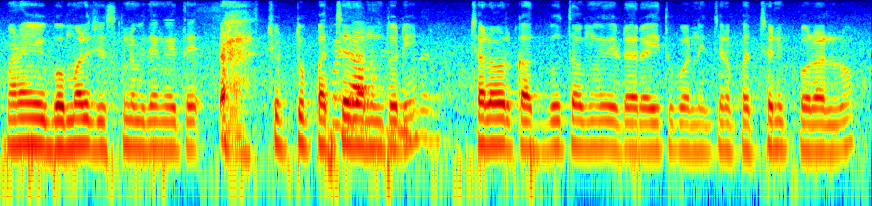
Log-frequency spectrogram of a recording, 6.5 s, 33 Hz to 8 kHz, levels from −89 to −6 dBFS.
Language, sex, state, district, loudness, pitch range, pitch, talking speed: Telugu, male, Andhra Pradesh, Srikakulam, -18 LUFS, 150-165 Hz, 160 Hz, 145 wpm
